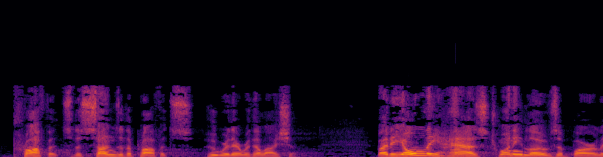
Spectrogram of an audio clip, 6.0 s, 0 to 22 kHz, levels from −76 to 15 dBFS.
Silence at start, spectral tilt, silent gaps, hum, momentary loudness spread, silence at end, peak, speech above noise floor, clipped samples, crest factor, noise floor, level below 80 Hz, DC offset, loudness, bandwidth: 0.15 s; -3.5 dB/octave; none; none; 14 LU; 0 s; 0 dBFS; 37 dB; under 0.1%; 16 dB; -53 dBFS; -60 dBFS; under 0.1%; -16 LUFS; 10 kHz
